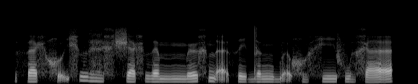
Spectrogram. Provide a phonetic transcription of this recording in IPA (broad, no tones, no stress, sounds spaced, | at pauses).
θ æ x χʷ ḭ x ð ɛ̤ x ʃ æ x ð ɛ mː ø x n̪ æ̰ θ i d ə ŋ b ə̰ χʷ ə̤ x i f w ə̤ x æ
